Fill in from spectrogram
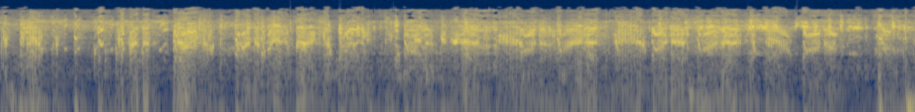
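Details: A loud swiftlet colony chorus of shrill squawking chirps and buzzy twitters, densely overlapping, broken by frequent clicks throughout.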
